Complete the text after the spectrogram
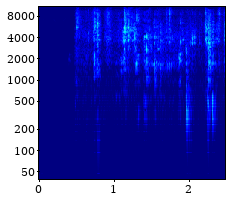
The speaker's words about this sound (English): I'm going to pour a drink then, because it sounds like I'm weeing.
